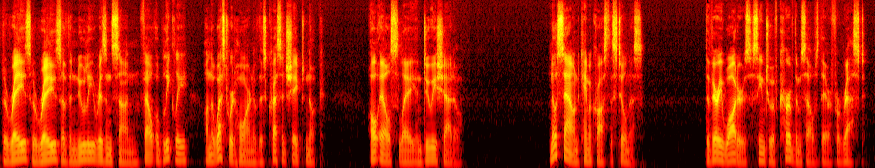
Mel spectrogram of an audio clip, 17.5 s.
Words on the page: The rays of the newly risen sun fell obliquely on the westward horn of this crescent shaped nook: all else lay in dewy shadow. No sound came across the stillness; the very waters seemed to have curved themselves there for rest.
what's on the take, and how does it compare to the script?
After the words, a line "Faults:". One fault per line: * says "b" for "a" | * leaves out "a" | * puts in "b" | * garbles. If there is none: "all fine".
The rays the rays of the newly risen sun fell obliquely on the westward horn of this crescent shaped nook: all else lay in dewy shadow. No sound came across the stillness; the very waters seemed to have curved themselves there for rest.
Faults:
* puts in "the rays"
